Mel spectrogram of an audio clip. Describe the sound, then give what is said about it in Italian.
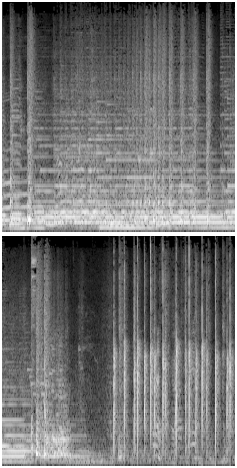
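A song ends and a thin, uneven scattering of handclaps follows from a small non-paying audience, irregular claps filling the last few seconds after the music stops. “applausi sono sempre un po' così.”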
